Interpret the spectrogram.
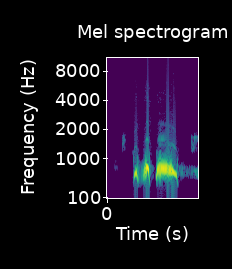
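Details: A spotted dove's 'thúc' coo: a quick pair of low, rounded notes, then a steady, rough, pulsing coo, trailing into a faint, soft, drawn-out hum.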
